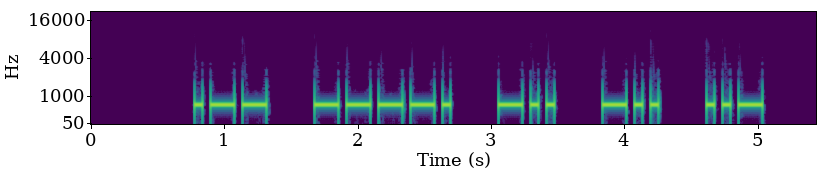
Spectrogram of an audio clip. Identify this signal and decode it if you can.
Morse code, heard as a keyed tone, about 20 wpm, spaced as for 15 wpm, 700 Hz. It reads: W9DDU
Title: 179 Lesson 29g - Slash - Call Signs 20wpm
